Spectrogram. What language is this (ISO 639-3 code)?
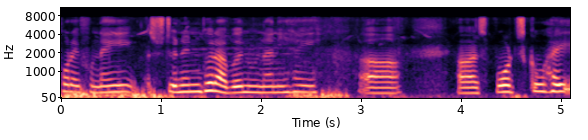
brx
